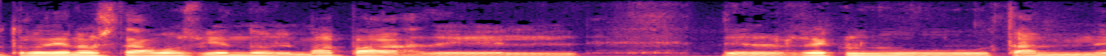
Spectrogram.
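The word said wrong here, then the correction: Reluctant: Enemies. Reluctan. Reluctan, joder, siempre lo digo mal.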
